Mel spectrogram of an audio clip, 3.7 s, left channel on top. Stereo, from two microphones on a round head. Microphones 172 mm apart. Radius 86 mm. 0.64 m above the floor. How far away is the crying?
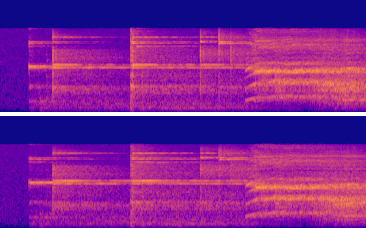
About 1.5 m.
